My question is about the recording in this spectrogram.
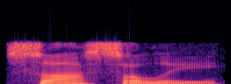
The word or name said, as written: saucily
